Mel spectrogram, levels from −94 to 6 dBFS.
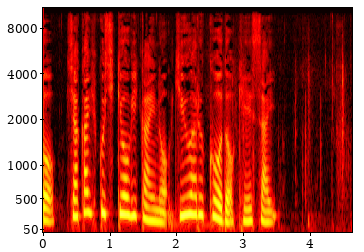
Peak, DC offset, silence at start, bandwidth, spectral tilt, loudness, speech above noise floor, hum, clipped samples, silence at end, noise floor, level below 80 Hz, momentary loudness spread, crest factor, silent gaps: -6 dBFS; under 0.1%; 0 s; 10 kHz; -7.5 dB/octave; -20 LUFS; 38 dB; none; under 0.1%; 1.15 s; -57 dBFS; -56 dBFS; 8 LU; 14 dB; none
